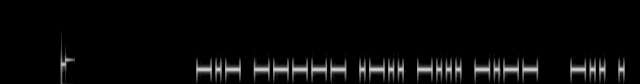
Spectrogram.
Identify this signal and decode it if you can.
Morse code, heard as a keyed tone, about 25 wpm, 700 Hz. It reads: K0LBY DE
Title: USA Callsign DE Callsign - 5 Characters - 25wpm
